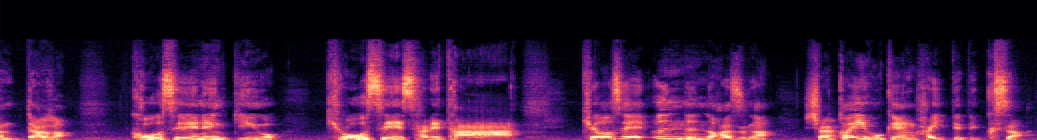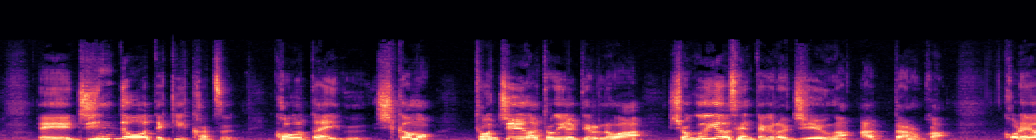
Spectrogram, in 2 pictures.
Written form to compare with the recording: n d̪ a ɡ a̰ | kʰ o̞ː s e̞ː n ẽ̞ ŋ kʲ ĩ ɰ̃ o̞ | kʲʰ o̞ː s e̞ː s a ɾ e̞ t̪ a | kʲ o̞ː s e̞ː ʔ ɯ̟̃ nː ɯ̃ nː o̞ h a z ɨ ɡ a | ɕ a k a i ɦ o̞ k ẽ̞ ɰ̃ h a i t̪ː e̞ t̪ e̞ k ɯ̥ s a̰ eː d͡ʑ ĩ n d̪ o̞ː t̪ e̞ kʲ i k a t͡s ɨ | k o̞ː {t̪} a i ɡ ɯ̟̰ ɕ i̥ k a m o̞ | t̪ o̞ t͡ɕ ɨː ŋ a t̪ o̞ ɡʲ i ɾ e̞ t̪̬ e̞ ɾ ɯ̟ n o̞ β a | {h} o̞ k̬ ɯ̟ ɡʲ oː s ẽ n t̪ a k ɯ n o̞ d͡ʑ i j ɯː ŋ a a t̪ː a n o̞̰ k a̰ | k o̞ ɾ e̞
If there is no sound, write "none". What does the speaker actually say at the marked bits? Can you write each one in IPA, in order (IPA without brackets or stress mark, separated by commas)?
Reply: t̪, ɕ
